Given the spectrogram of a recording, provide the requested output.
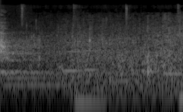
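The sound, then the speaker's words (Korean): Gentle water laps and sloshes in a steady, quiet wash, with soft irregular splashes and no voices. “이것은 자연의 소리 출렁출렁, 출렁출렁, 고요한 물소리.”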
